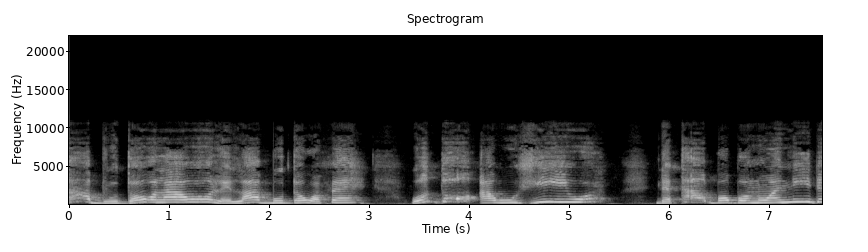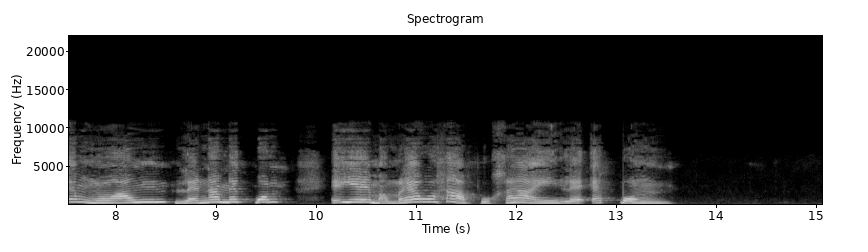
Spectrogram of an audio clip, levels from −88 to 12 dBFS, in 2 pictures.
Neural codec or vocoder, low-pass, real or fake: codec, 24 kHz, 0.9 kbps, WavTokenizer, medium speech release version 1; 10.8 kHz; fake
